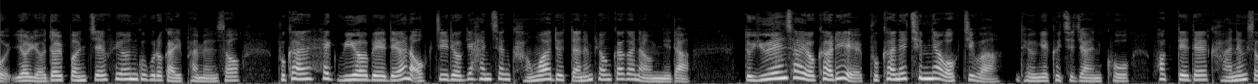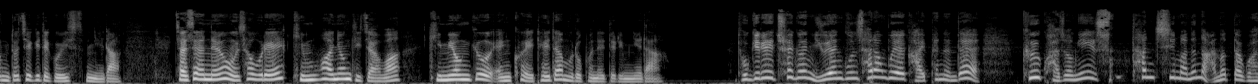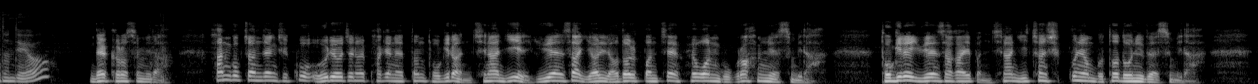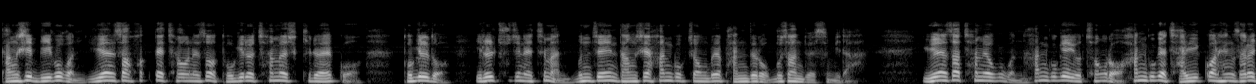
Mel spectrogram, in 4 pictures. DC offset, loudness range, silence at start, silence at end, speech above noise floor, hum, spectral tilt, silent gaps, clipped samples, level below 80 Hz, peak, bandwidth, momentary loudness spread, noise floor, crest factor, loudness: under 0.1%; 8 LU; 0 s; 0 s; 30 dB; none; -6 dB/octave; none; under 0.1%; -58 dBFS; -2 dBFS; 13 kHz; 12 LU; -51 dBFS; 18 dB; -21 LUFS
